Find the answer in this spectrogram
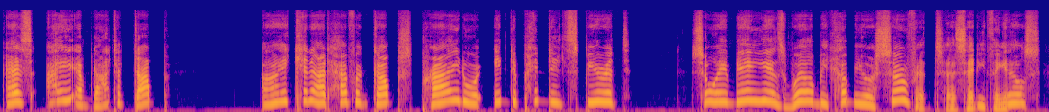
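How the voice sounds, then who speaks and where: Squeaky big winged creature, stiff and wordy, swoops all over, dead dry sound. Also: male voice, lively intonation, unhurried, no room sound. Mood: resigned. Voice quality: squeaky, high. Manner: formal, wordy, mournful. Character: squeaky-voiced huge winged male creature, pompous.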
